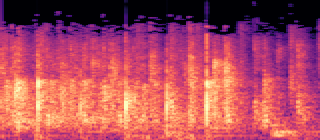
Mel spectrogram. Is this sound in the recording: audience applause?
yes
